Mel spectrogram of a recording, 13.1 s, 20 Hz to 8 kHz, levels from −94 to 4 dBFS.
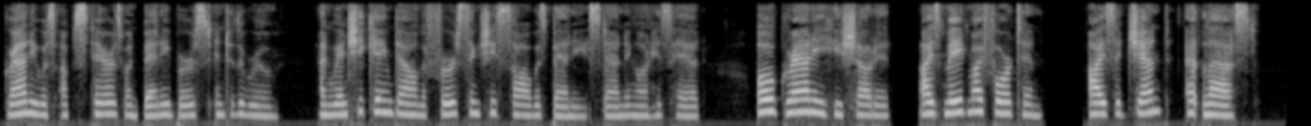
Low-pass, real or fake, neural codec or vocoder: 7.2 kHz; real; none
